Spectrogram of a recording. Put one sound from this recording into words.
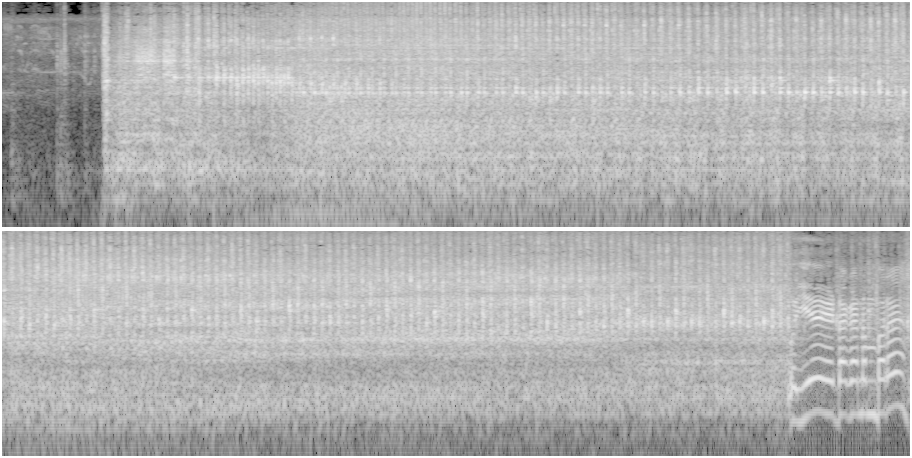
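A tractor's diesel engine idles with a steady, rapid chugging nearby.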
